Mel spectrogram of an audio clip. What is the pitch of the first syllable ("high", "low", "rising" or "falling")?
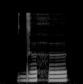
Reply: high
